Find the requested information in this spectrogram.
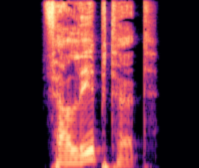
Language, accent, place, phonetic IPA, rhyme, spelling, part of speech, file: German, Germany, Berlin, [fɛɐ̯ˈleːptət], -eːptət, verlebtet, verb, De-verlebtet.ogg
- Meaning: inflection of verleben: 1. second-person plural preterite 2. second-person plural subjunctive II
